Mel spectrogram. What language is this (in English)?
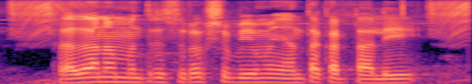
Telugu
